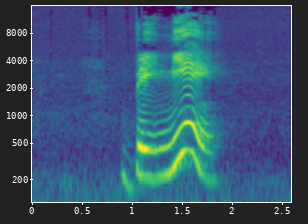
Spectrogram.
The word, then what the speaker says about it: baigner: Remember, the pronunciation of GN is near. It is near. What will be the pronunciation? Baigner. It is baigner.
